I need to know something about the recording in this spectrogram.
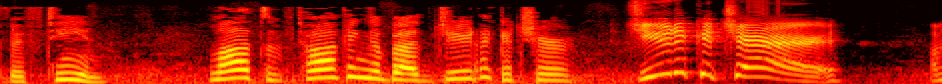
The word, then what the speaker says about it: Judicature: It is Judicature, okay.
